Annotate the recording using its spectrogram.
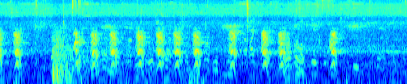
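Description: Search-and-rescue dog barking repeatedly and steadily, about two to three barks a second, the bark alert by which a rescue dog marks a person found under the rubble. The barking breaks off briefly about a second in and stops near the end.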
